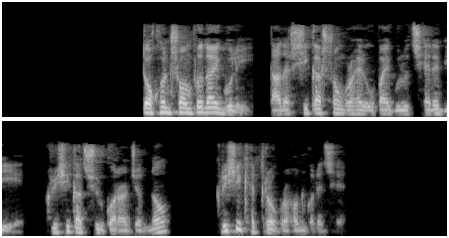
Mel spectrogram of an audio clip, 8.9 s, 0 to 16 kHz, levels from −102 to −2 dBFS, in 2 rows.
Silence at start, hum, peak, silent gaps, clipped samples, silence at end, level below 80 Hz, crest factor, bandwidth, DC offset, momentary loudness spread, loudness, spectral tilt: 1.4 s; none; -8 dBFS; 2.52-2.68 s, 4.68-4.87 s, 6.17-6.59 s; under 0.1%; 1.05 s; -66 dBFS; 22 dB; 8.2 kHz; under 0.1%; 13 LU; -28 LUFS; -4.5 dB/octave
